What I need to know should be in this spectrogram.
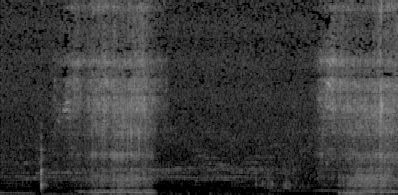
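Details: Snoring: loud rattling snores on breathing in, separated by quieter breathing out; ordinary snoring.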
